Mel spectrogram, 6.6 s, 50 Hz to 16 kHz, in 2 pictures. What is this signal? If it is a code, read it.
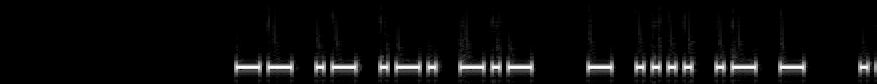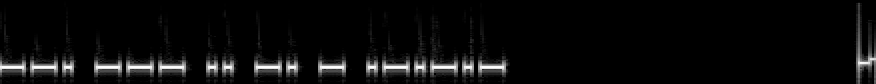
Morse code, heard as a keyed tone, about 40 wpm, 700 Hz. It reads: MARK THAT POINT.
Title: Sentences from Top 1000 Words - Review Part 1 - 40wpm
